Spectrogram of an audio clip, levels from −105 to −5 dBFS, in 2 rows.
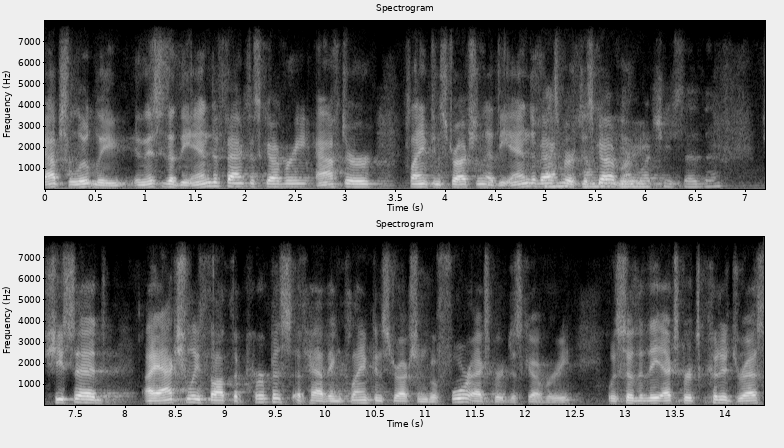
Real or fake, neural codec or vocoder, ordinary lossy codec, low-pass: fake; autoencoder, 48 kHz, 128 numbers a frame, DAC-VAE, trained on Japanese speech; Opus, 24 kbps; 7.2 kHz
